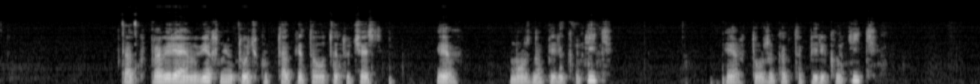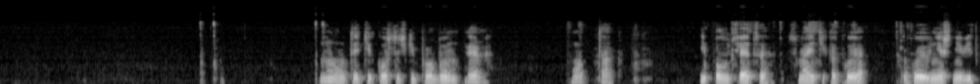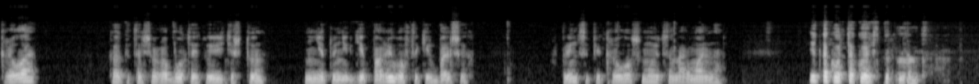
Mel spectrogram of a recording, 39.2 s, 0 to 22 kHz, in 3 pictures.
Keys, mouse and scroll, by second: 2.2-3.0 scroll down 1, 3.0 middle click, 3.0-4.8 scroll down 1, 4.8 r, 7.7 middle click, 9.4 r, 17.1 click, 17.7-19.0 scroll down 1, 19.0 r, 21.2-22.1 scroll down 1, 22.1 scroll down 1, 22.3 click, 22.8-24.2 scroll up 3, 23.3 middle click, 24.3 shift+middle click, 25.1 middle click, 28.6-29.1 scroll up 3, 29.1 middle click, 33.1-33.7 scroll down 1, 33.7-34.1 scroll down 3, 34.3 shift+middle click.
